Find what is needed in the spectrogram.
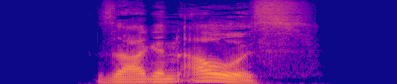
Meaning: inflection of aussagen: 1. first/third-person plural present 2. first/third-person plural subjunctive I
- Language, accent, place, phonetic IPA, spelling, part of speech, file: German, Germany, Berlin, [ˌzaːɡn̩ ˈaʊ̯s], sagen aus, verb, De-sagen aus.ogg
